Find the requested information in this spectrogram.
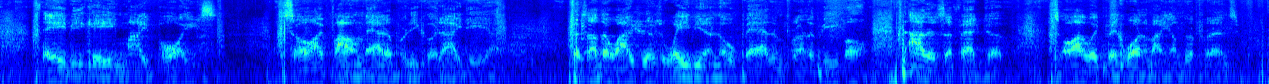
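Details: Adult male laryngeal cancer survivor after chemoradiation then total laryngectomy, breathing through a stoma, speaking with a tracheoesophageal puncture voice prosthesis; tracheoesophageal speech.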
